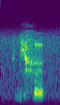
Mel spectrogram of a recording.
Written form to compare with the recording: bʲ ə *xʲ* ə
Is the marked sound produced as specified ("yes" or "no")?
no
